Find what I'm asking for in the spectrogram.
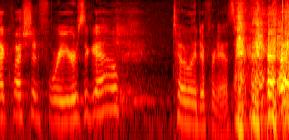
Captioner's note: laughs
